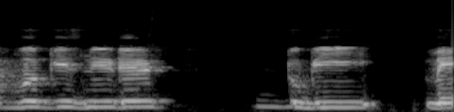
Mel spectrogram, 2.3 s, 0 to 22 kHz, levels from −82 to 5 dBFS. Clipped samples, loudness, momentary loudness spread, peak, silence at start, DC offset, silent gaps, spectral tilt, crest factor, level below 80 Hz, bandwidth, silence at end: under 0.1%; -27 LUFS; 10 LU; -8 dBFS; 0 s; under 0.1%; none; -5.5 dB/octave; 20 dB; -76 dBFS; 7.8 kHz; 0 s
